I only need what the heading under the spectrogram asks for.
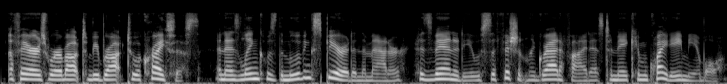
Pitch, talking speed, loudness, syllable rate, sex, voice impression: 210 Hz, 245 wpm, -17 LUFS, 6.8 syllables/s, female, feminine, young, tensed, powerful, slightly bright, clear, fluent, slightly nasal, intellectual, friendly, slightly unique, lively, slightly kind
